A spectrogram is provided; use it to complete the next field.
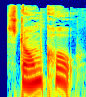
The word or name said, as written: stormkrog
